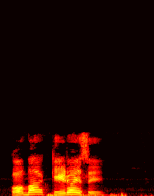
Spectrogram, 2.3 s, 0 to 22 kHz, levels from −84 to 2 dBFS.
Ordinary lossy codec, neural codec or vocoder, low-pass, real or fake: MP3, 64 kbps; none; 7.2 kHz; real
